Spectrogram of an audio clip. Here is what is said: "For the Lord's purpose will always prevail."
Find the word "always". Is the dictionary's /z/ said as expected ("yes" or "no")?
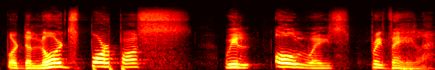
no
